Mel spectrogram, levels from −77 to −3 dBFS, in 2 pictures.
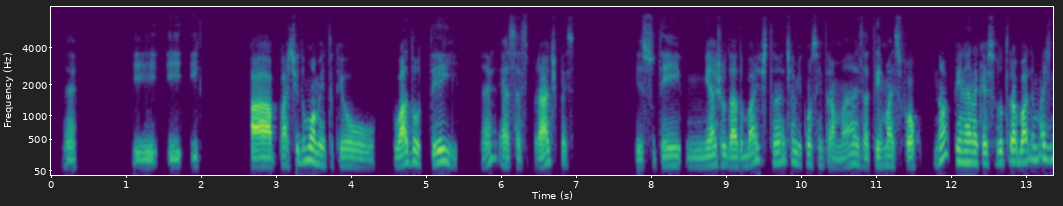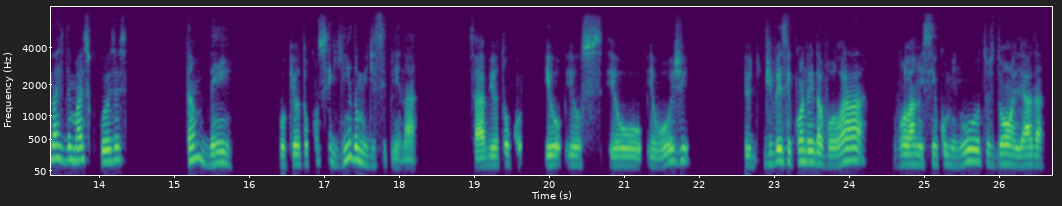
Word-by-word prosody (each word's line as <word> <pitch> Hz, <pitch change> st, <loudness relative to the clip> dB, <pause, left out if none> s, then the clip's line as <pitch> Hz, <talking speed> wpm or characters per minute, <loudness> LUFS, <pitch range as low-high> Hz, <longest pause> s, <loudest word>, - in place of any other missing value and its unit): né? 90 Hz, +1 st, -6 dB, 0.8 s
E 95 Hz, 0 st, -6 dB
e 95 Hz, 0 st, -6 dB
e -, -, -9 dB, 0.7 s
a 110 Hz, 0 st, +10 dB
a -, -, +2 dB
partir 120 Hz, -1 st, -2 dB
do 170 Hz, -, -5 dB
momento 140 Hz, -9 st, +3 dB
que -, -, -6 dB
eu 105 Hz, -4 st, -3 dB, 0.3 s
eu -, -, +4 dB
adotei, 160 Hz, -6 st, +2 dB, 0.3 s
né, -, -, -6 dB
essas -, -, -5 dB
práticas, -, -, 0 dB, 0.8 s
isso 95 Hz, -1 st, -8 dB
tem 120 Hz, +1 st, -3 dB
me 105 Hz, +1 st, -6 dB
ajudado 120 Hz, -3 st, +1 dB
bastante 150 Hz, +3 st, -2 dB
a -, -, -2 dB
me 140 Hz, -, -4 dB
concentrar 120 Hz, -5 st, -3 dB
mais, 115 Hz, +6 st, -4 dB
a 105 Hz, -, -1 dB
ter 115 Hz, -, -3 dB
mais 120 Hz, 0 st, -2 dB
foco. 110 Hz, +1 st, 0 dB, 0.2 s
Não 185 Hz, -, +2 dB
apenas 160 Hz, -, +1 dB
na 145 Hz, -, +3 dB
questão 140 Hz, +1 st, -2 dB
do 150 Hz, -, +1 dB
trabalho, 160 Hz, +4 st, +3 dB
mas 190 Hz, 0 st, -2 dB
nas 195 Hz, 0 st, +2 dB
demais 180 Hz, 0 st, +1 dB
coisas 165 Hz, +3 st, 0 dB, 0.8 s
também, 150 Hz, -, 0 dB, 0.6 s
porque 120 Hz, +1 st, -2 dB
eu 130 Hz, -, +5 dB
estou -, -, -3 dB
conseguindo 170 Hz, -, -2 dB
me 145 Hz, -6 st, -2 dB
disciplinar, 95 Hz, -5 st, -6 dB, 0.7 s
sabe? 110 Hz, +4 st, +3 dB
Eu 120 Hz, -, -1 dB
tô 135 Hz, -, 0 dB
co -, -, -6 dB, 0.3 s
eu 125 Hz, +1 st, +2 dB
eu 125 Hz, -1 st, -2 dB
s -, -, -3 dB
Eu 115 Hz, -1 st, -1 dB, 0.3 s
hoje 175 Hz, +5 st, 0 dB, 0.7 s
eu 120 Hz, -, -2 dB
de 115 Hz, -, -20 dB
de 135 Hz, +1 st, -5 dB
vez 170 Hz, +2 st, +5 dB
em 155 Hz, -, +1 dB
quando 160 Hz, +2 st, +2 dB
ainda 155 Hz, -3 st, +5 dB
vou 120 Hz, -1 st, -2 dB
lá. 170 Hz, +6 st, +4 dB, 0.4 s
Vou -, -, -2 dB
lá 130 Hz, 0 st, +6 dB
nos 125 Hz, -2 st, -2 dB
5 130 Hz, +1 st, -4 dB
minutos, 140 Hz, +3 st, -1 dB
dou 135 Hz, +3 st, +2 dB
uma 135 Hz, -, +6 dB
olhada 120 Hz, 0 st, +2 dB
130 Hz, 160 wpm, -22 LUFS, 115-160 Hz, 0.8 s, a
